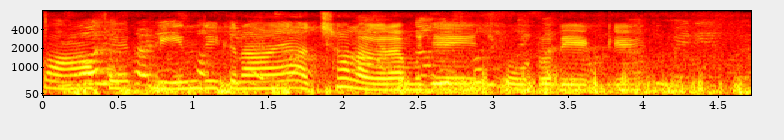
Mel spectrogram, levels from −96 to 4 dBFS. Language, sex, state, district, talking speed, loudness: Hindi, male, Maharashtra, Mumbai Suburban, 190 wpm, -16 LUFS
